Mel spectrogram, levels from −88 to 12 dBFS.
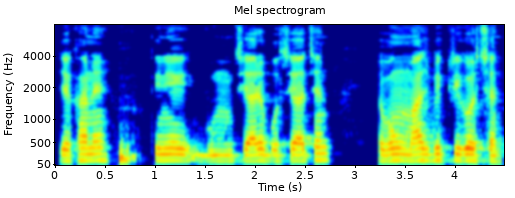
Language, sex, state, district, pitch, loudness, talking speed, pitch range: Bengali, male, West Bengal, Jhargram, 125 Hz, -18 LUFS, 145 wpm, 120-130 Hz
